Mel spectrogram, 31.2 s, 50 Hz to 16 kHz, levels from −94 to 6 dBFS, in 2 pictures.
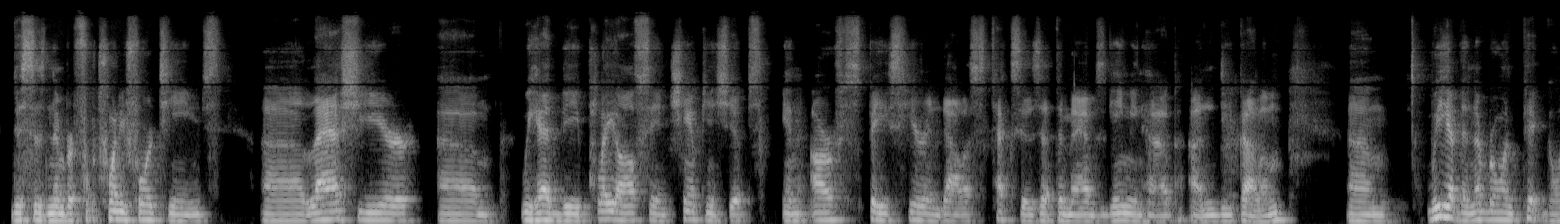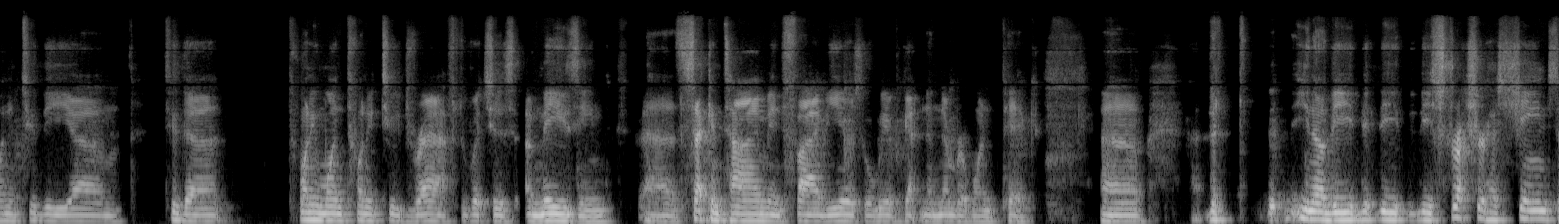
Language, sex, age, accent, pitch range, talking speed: English, male, 30-49, American, 105-120 Hz, 135 wpm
